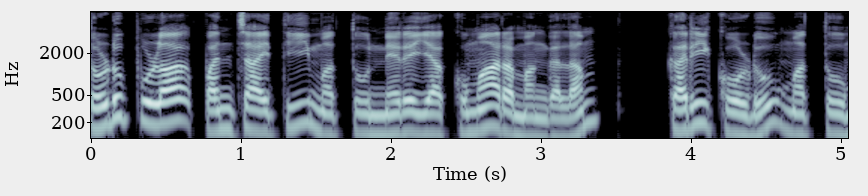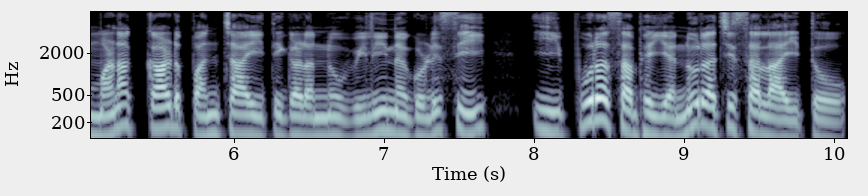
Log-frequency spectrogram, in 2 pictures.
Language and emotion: Kannada, neutral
